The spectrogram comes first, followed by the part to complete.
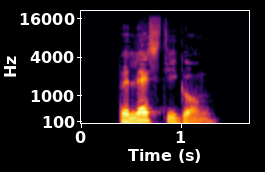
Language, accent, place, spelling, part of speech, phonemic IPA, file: German, Germany, Berlin, Belästigung, noun, /bə.ˈlɛs.ti.ɡʊŋ/, De-Belästigung.ogg
- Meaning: harassment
